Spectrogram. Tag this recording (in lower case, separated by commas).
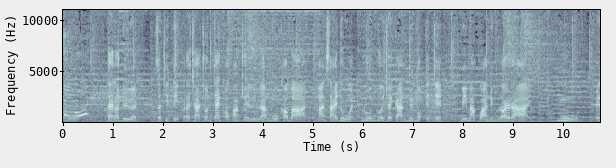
speech, music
